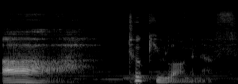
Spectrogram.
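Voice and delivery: voice from nowhere. Narrating what the player hears, the speaker performs a disembodied voice. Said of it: "a disembodied voice".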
